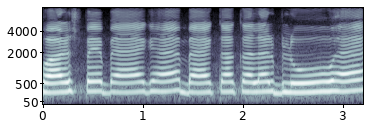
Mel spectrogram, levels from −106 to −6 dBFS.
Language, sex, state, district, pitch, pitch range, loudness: Hindi, female, Chhattisgarh, Raipur, 275 Hz, 265-285 Hz, -15 LUFS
